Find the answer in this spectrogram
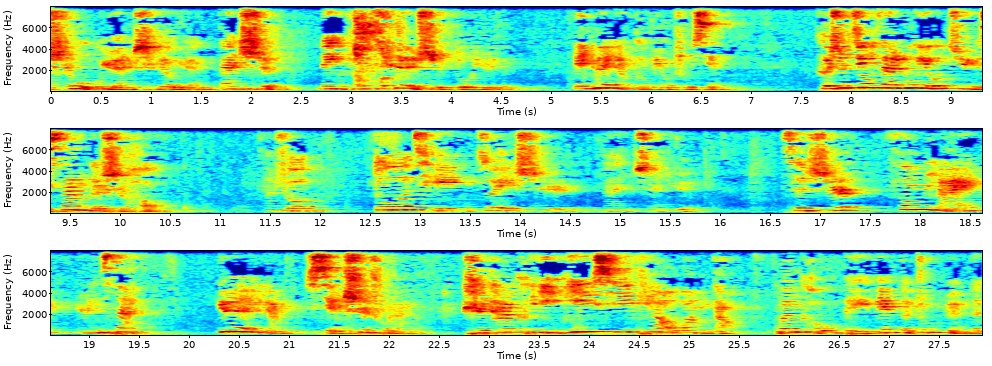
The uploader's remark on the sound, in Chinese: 赴青海民族大学做题为《诗中有道——从古典诗词看中国传统价值体系》的公益讲座。现将现场录音与大家共享。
